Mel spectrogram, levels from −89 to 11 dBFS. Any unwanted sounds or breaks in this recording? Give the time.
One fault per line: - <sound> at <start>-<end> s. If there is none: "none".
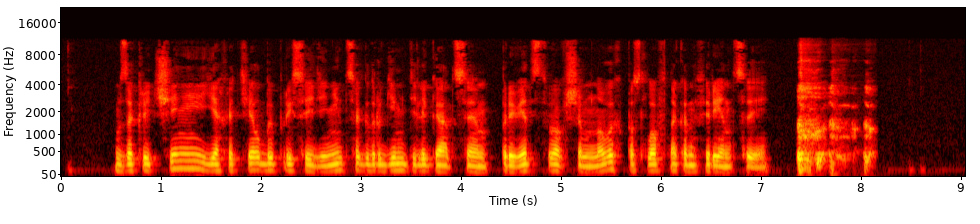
- cough at 7.3-8.2 s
